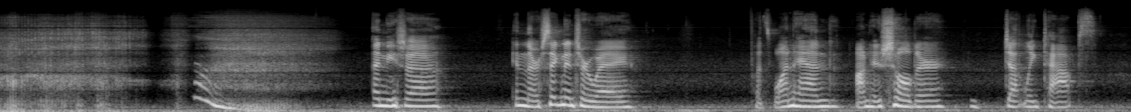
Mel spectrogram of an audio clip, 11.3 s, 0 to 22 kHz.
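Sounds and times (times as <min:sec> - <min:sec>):
person imitating a man snoring in his chair: 0:00.0 - 0:03.4
soft rough breathy rumble: 0:00.0 - 0:04.6
speech: 0:03.8 - 0:04.5, 0:05.2 - 0:06.4, 0:07.6 - 0:11.0.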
